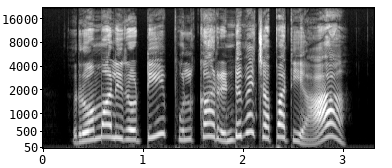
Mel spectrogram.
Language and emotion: Tamil, surprised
